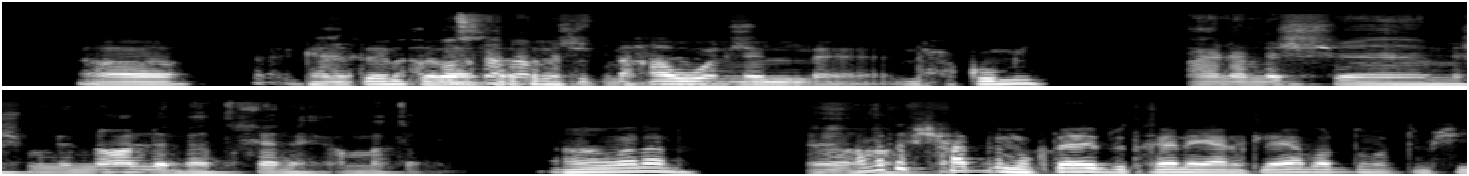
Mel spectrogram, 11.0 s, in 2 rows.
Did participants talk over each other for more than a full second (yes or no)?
yes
